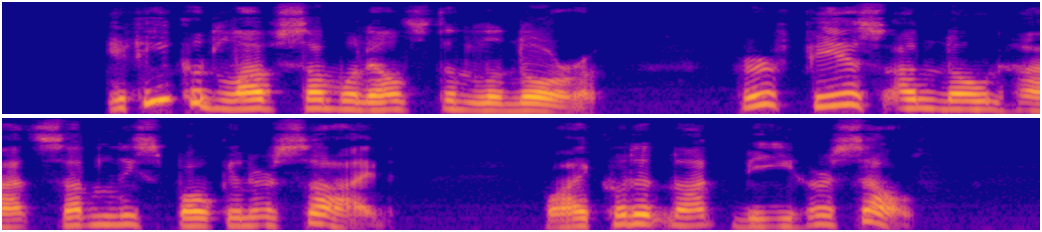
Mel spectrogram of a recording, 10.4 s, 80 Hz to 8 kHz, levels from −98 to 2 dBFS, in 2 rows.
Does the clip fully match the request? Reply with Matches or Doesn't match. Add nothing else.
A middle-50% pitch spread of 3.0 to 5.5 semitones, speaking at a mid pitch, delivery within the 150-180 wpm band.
Doesn't match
